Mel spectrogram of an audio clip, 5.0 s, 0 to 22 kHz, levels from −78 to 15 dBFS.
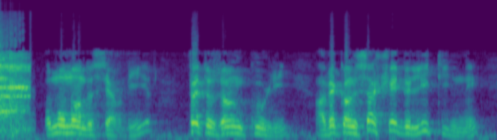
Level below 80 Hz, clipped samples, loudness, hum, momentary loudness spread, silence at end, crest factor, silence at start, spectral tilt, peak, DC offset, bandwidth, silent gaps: -46 dBFS; under 0.1%; -13 LUFS; none; 16 LU; 0.2 s; 14 dB; 0 s; -5.5 dB/octave; 0 dBFS; under 0.1%; 15.5 kHz; none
